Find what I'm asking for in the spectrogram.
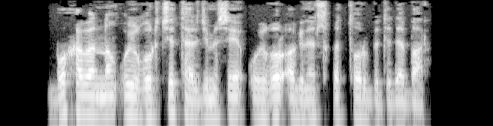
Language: Uyghur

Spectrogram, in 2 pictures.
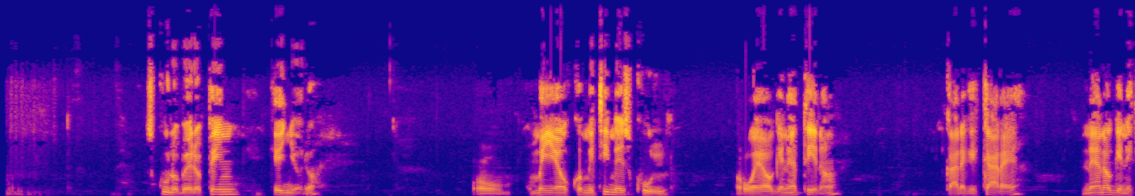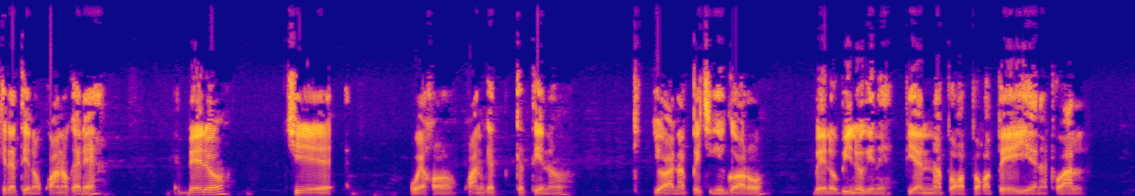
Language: Thur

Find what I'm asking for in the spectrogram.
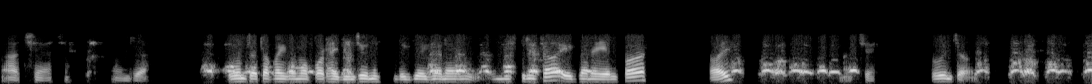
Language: Nepali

